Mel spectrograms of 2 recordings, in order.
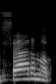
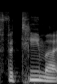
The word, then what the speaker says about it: Fatima: lady appears and I've obviously been mispronouncing it because when I read it, it says Fatima in my mind. Yes. Well, and when I went to Portugal, actually, they said Fatima. So, hey, I'm I'm mispronouncing it, too. But the common American bastardization is Fatima.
